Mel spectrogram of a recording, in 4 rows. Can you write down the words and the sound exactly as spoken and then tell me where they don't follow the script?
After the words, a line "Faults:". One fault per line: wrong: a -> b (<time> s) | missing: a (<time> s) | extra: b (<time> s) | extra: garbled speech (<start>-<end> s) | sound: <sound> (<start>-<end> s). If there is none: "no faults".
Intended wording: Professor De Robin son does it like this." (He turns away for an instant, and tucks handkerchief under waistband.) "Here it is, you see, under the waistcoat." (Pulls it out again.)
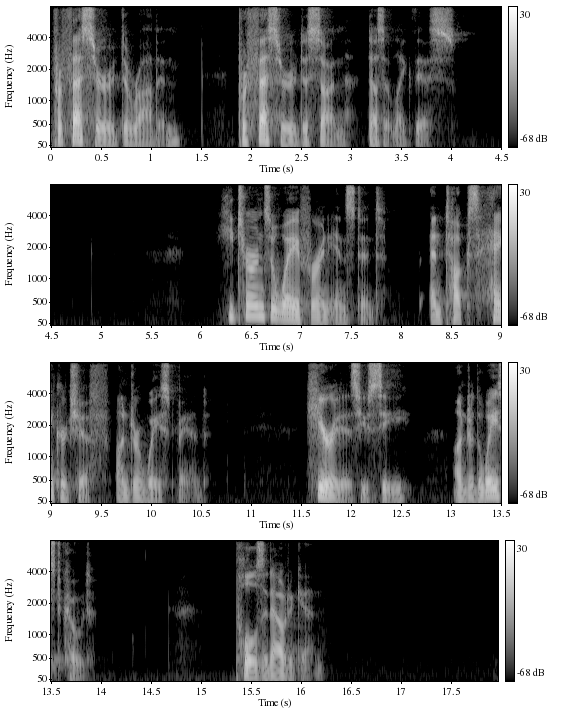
Professor De Robin professor de sun does it like this." (He turns away for an instant, and tucks handkerchief under waistband.) "Here it is, you see, under the waistcoat." (Pulls it out again.)
Faults:
wrong: son -> professor de sun (1.9 s)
